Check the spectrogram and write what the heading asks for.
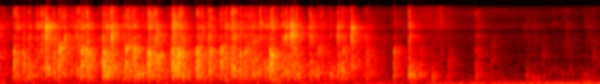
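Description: Small audience applauding, loud at first and dying away about four to five seconds in.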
